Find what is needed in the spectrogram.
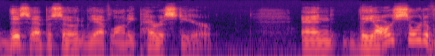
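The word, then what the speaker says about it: Peristere: Lonnie Peristeer. I used to say Peristair, but then I saw the video, he pronounces it steer, like the heifer, so Lonnie Peristeer, who some of you may know from Netflix's The Witcher series.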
